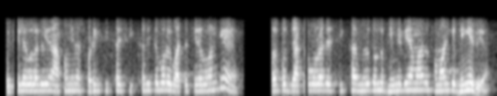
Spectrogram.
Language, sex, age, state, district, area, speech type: Bengali, male, 45-60, West Bengal, Paschim Medinipur, rural, conversation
